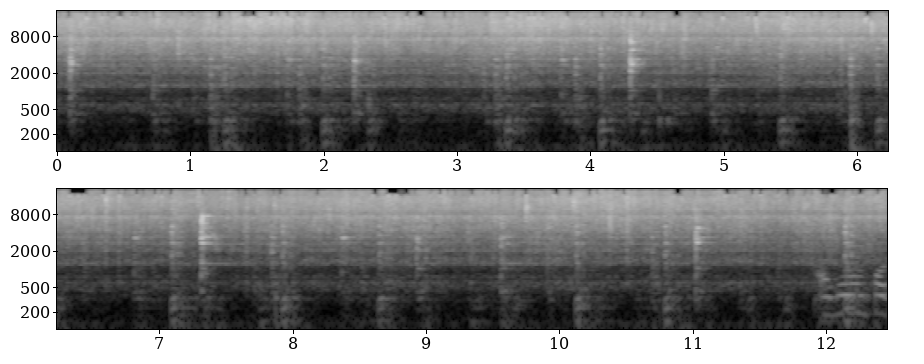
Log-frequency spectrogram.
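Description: A medium-sized onion fries in a pan with mustard seeds and fenugreek, giving a steady close sizzle broken by repeated scraping and stirring strokes, with no voices.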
